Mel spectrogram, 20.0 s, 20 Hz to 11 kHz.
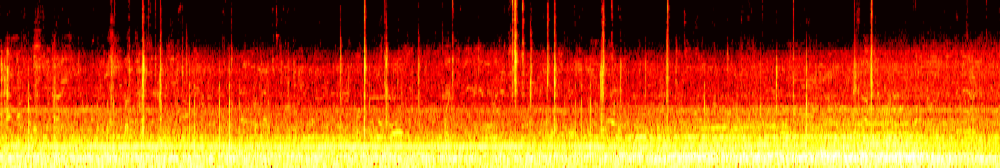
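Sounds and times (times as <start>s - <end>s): aircraft engine humming at idle: 0.0s - 20.0s.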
